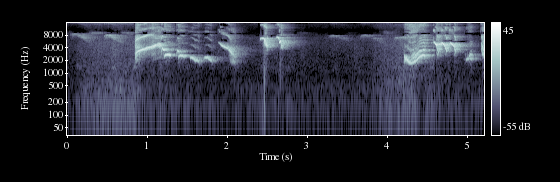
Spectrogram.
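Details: Orange-headed thrush still in moult yet singing freely: bursts of bright, sweet whistled phrases sliding up and down, with a short pause between the two loud bursts and faint low background hum.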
